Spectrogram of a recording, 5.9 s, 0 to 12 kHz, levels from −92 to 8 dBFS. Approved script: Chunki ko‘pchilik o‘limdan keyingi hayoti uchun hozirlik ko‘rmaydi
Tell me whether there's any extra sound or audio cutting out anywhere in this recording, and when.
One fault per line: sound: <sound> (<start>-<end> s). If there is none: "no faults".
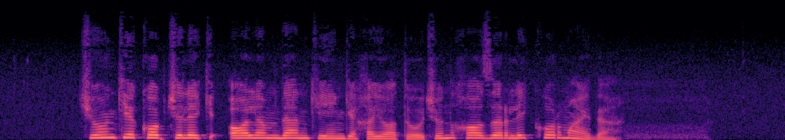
no faults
